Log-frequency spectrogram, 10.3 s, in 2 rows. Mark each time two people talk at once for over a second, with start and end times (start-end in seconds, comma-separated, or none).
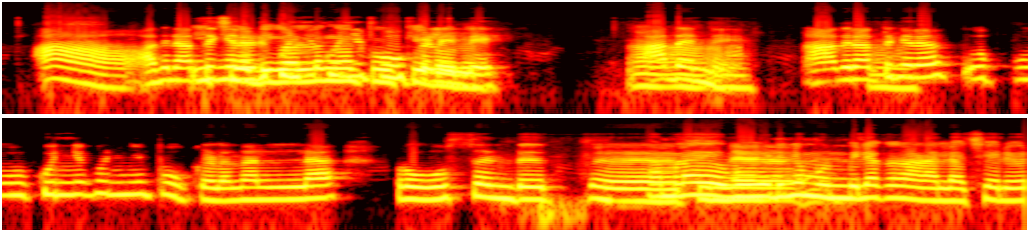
1.0-2.4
